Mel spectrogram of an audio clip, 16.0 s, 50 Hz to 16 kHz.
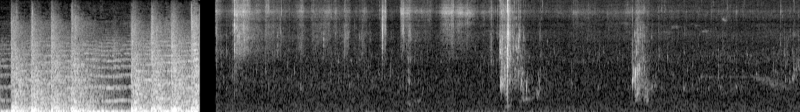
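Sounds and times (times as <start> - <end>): water splashing: 4.3 - 16.0.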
